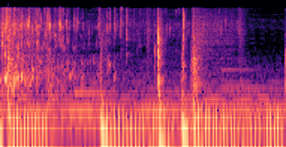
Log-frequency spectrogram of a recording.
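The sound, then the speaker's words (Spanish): Water pours into an appliance, a steady gurgling trickle broken by a few brief splashes and clunks over about two seconds, with no talking. “Y luego se le pone agua.”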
